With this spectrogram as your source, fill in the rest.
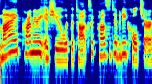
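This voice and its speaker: A woman with an American accent speaks in a bright, sharp tone, recorded very cleanly against a silent background with a dry, close sound and no echo. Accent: Southern US, usually toned down. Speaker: podcast co-host. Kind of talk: casual chat.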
